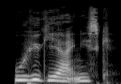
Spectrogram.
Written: uhygiejnisk

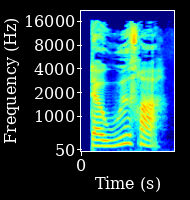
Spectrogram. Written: derudefra

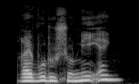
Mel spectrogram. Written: revolutionering

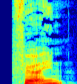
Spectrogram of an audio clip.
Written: førend

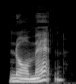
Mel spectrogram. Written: normanner

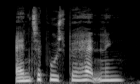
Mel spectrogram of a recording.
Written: antabusbehandling

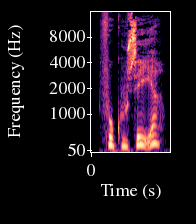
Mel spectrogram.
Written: fokusere

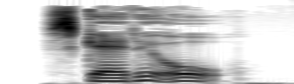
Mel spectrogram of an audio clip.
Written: skatteår

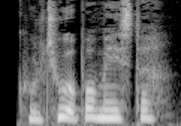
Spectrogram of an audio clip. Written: kulturborgmester

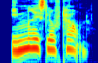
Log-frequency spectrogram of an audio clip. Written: indenrigslufthavn

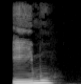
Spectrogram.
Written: emu

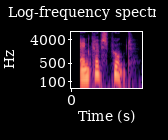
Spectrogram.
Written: angrebspunkt

